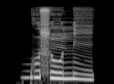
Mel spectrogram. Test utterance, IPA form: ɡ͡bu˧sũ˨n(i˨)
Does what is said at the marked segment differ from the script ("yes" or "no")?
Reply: no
